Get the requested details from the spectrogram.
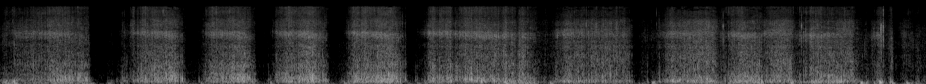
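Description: A rectangular kitchen scrub sponge with a sparkly beaded or metallic mesh surface, soft and compressible, is held in gloved hands, not touching the mic, while long pointed nails scratch and squeeze it. The result is dense, crackly scratching and crinkling strokes with a bright hiss, broken by short quiet gaps at an uneven pace.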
